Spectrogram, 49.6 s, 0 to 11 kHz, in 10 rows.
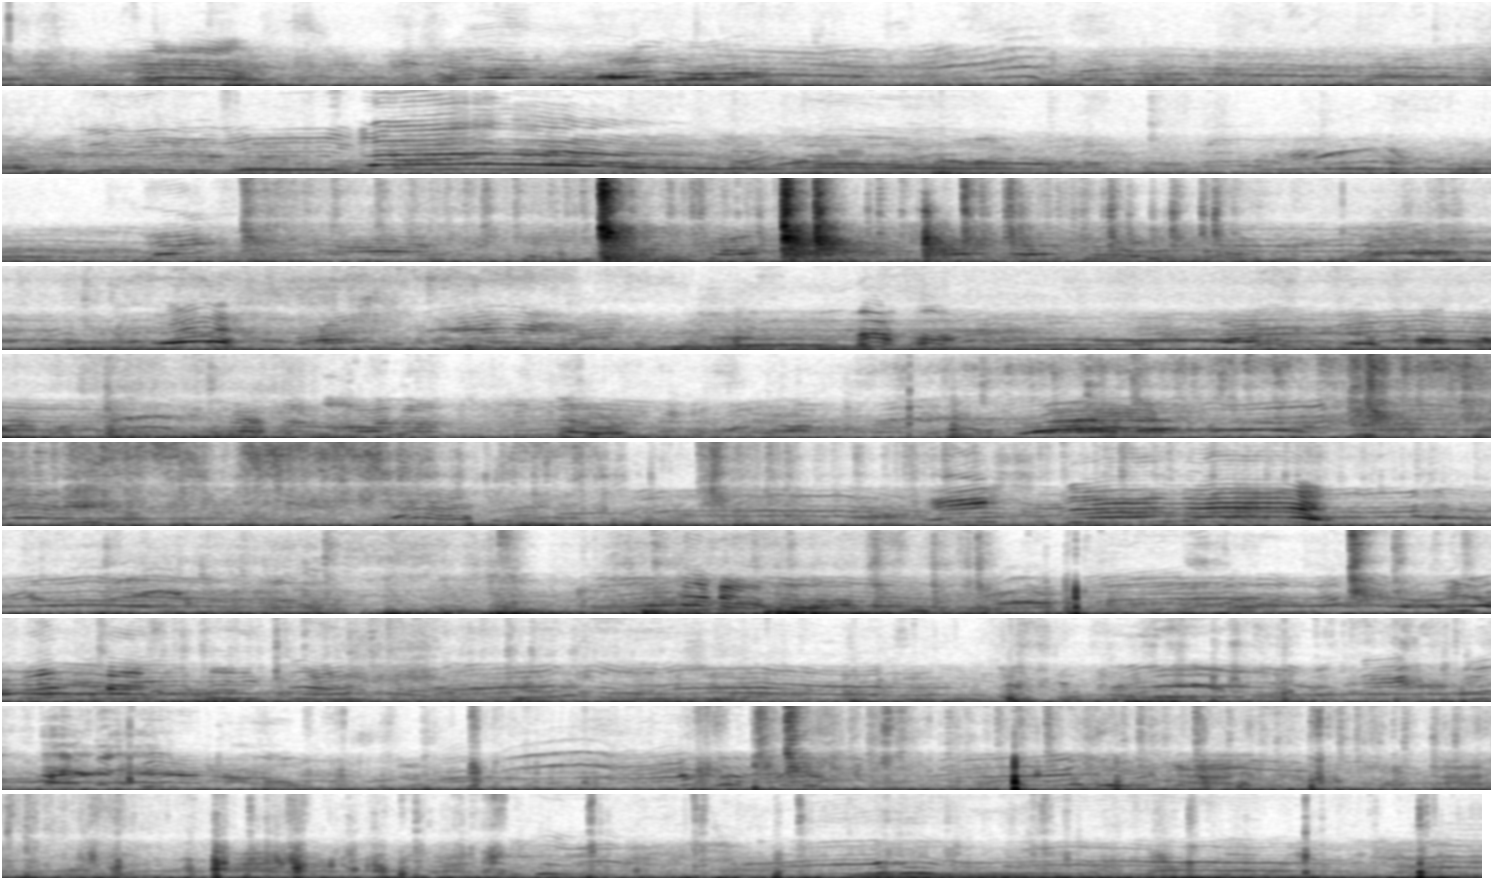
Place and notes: koeln, mediapark, playground - children on slide
playground in Mediapark, children having fun on the big slide (binaural, use headphones!)
Köln, Deutschland, 10 October 2010, ~17:00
